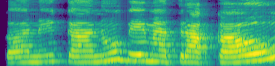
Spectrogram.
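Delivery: ક અને કાનો બે માત્રા કૌ, slow and stretched, rising on કૌ; slow spelling aloud. Shown as a demonstration. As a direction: dictate it slowly to the class, rising on કૌ. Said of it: "બોલી બોલીને ધીરે ધીરે લખો". (બાળકોને ધીમે ધીમે બોલાવતી શિક્ષિકા)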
